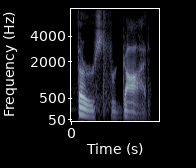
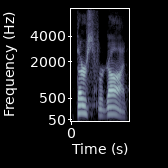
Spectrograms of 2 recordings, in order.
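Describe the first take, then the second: First: "Thirst for God" slowed right down, softer, lower; slow soft emphasis. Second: Said in the usual way. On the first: Shown as a demonstration. Preacher lets "Thirst for God" sink in, slow and soft. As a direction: lean into "Thirst for God" slowly and quietly.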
